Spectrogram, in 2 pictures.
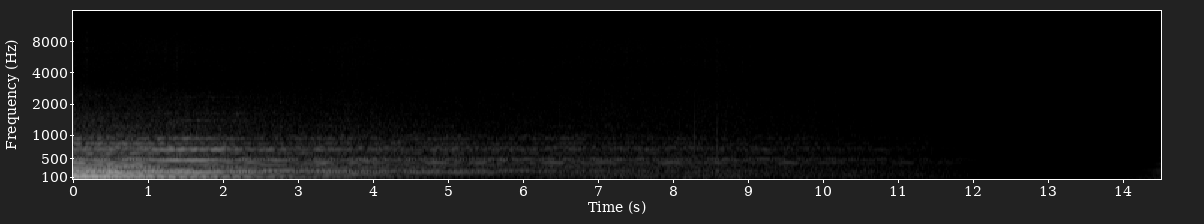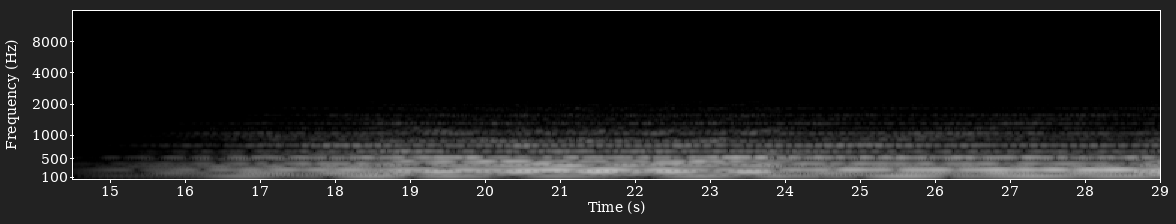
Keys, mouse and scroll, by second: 10.3 g, 13.0 b, 14.2 x, 17.4 ctrl+space.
